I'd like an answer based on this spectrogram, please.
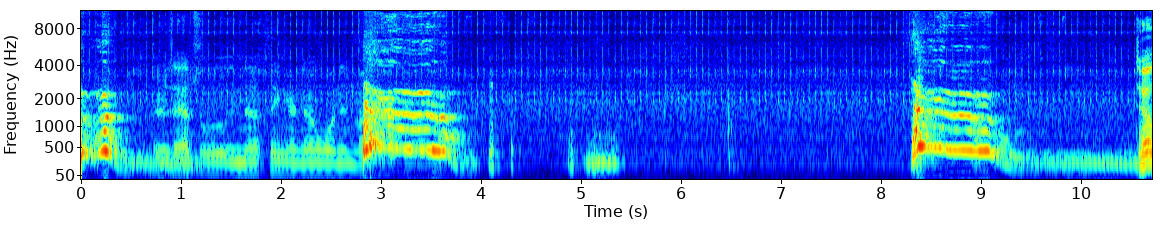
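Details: Sledge Hammer, a pet dog spooked by nothing in the backyard, gives two loud, harmonic, whining barks, one near the start and one after a quiet gap, with a person talking and urging him on early in the recording.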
